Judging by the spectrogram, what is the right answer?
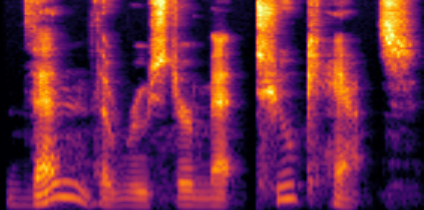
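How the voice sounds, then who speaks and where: Man, children's read-along host, unhurried delivery, lively pitch, deliberate sing-song emphasis. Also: slightly rough. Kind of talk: slow, expressive picture-book narration for children.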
